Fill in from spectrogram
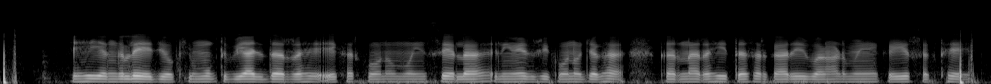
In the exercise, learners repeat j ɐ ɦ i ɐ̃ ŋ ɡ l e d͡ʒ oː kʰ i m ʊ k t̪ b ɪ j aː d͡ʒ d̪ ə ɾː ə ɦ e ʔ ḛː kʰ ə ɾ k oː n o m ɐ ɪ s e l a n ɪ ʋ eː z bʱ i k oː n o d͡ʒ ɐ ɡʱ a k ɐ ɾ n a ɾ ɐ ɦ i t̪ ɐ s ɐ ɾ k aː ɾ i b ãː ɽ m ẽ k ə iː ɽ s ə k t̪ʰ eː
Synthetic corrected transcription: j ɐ ɦ i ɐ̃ ŋ ɡ l e d͡ʒ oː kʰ i m ʊ k t̪ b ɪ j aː d͡ʒ d̪ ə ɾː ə ɦ e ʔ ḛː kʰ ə ɾ k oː n o m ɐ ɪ s e l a n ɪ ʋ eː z bʱ i k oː n o d͡ʒ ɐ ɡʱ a k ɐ ɾ n a ɾ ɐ ɦ i t̪ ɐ s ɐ ɾ k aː ɾ i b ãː ɽ m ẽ k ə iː ɾ s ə k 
